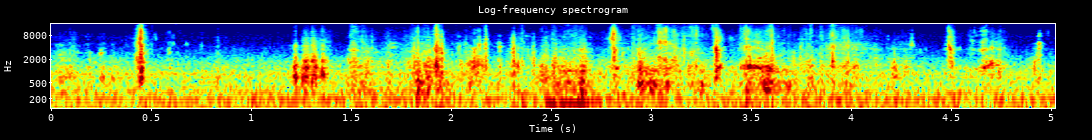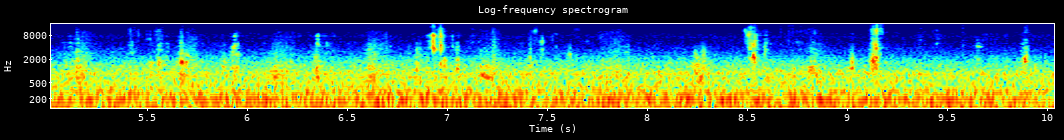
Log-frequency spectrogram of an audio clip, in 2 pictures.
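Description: Close-miked chewing of a mouthful of salad: quiet, wet chewing with small crunches and mouth clicks, busiest in the first few seconds and sparser after.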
